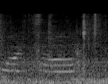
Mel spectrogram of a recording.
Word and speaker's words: Bortone: I tell people Bortone, but it's Bortone.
